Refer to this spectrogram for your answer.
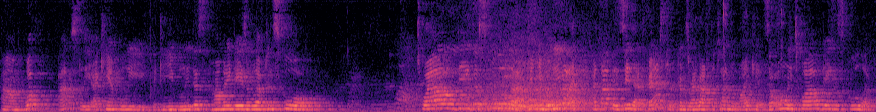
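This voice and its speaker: An upbeat, chatty woman emcees a school concert, turning to the audience with questions. Her voice runs a little high and mellow. It comes from a distant microphone in a concert hall with long reverb and faint background noise. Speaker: master of ceremonies at a school concert. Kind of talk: live announcing to an audience. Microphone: hall microphone heard from a distance. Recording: echoey concert hall from far off.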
